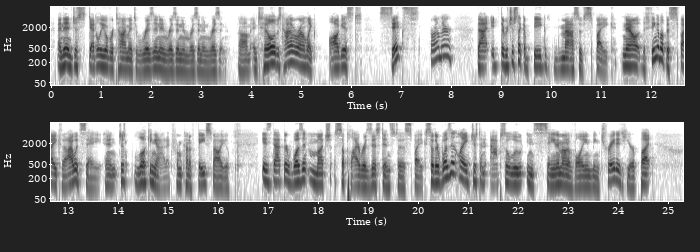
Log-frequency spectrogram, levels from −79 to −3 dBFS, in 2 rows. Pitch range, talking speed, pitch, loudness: 120-155 Hz, 190 wpm, 135 Hz, -26 LUFS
